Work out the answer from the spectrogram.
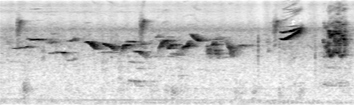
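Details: Kacer (Oriental magpie-robin) pacing song meant to rouse other birds: a continuous run of varied warbling whistles, rising and falling, ending with a sharp upswept note and a rough buzzy burst.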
